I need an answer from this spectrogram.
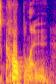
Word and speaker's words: Copland: By the way, Robert's last name is Copeland, for the record, but it's spelled like Copland.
